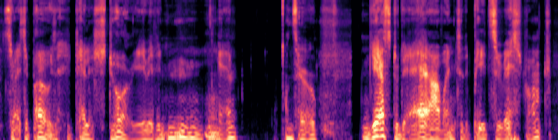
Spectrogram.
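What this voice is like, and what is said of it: Small gremlin character voice. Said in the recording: “This is my little gremlin voice. I am going to talk like a little gremlin”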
